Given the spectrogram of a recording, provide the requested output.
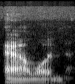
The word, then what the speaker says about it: Alain: room okay even though his name is spelled Elaine I believe he pronounces it Allen okay he's French Canadian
